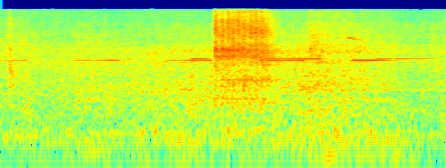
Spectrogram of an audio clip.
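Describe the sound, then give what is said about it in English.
Construction site noise in Queenstown: a heavy vehicle's continuous engine rumble with a thin, high beeping tone running through it, and a short burst of loud air hiss partway through. No one speaks. “But never far away from mingling with that soundtrack of water and birds is the percussion of construction.”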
